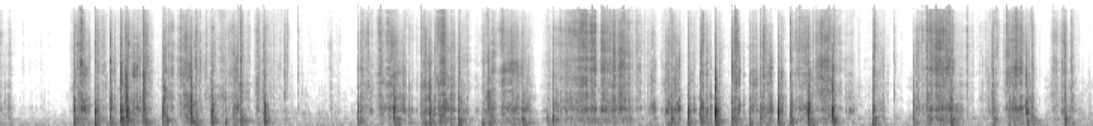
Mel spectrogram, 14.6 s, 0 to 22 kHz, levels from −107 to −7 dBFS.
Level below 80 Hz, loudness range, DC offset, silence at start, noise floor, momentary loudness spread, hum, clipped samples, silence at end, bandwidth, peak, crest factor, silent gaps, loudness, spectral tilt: -62 dBFS; 8 LU; under 0.1%; 0 s; -74 dBFS; 14 LU; none; under 0.1%; 0.25 s; 17.5 kHz; -10 dBFS; 34 dB; none; -42 LUFS; -4 dB/octave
